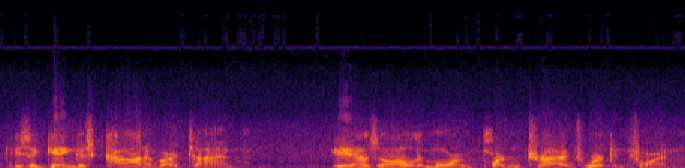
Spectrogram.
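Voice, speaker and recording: An actor playing a steady American lieutenant in a 1950s radio drama, crisp and matter-of-fact. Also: male voice, sits low, normal speed, slight background noise, exaggerated voice, poor audio. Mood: earnest, briefing. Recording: old radio recording, faint music.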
